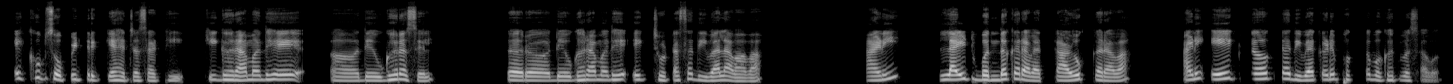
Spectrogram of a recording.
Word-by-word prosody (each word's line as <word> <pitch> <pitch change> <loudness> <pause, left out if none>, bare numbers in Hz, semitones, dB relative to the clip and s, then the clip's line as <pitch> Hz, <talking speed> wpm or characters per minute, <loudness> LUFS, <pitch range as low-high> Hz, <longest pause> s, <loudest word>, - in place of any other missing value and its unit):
एक 260 -1 -4
खूप 315 -2 -5
सोपी 230 -3 +2
ट्रिक 205 -3 -4
आहे 190 - +4
ह्याच्यासाठी, 175 - -3 0.2
की 220 - -3
घरामध्ये 215 +2 +3 0.3
अ, 175 -1 -3
देवघर 180 +5 +1
असेल. 170 -7 +1 0.8
तर 195 -2 +3 0.3
देवघरामध्ये 205 +3 0
एक 215 0 -2
छोटासा 195 +4 -3
दिवा 180 -4 0
लावावा 160 -5 -1 1.1
आणि 195 - +2 0.5
लाईट 225 +3 +6
बंद 210 +1 +4
कराव्यात 215 -9 +2
काळोख 185 +4 +3
करावा 180 -2 0 0.6
आणि 250 +6 +2
एकटक 250 +1 +3
त्या 260 - +2
दिव्याकडे 215 +1 +1
फक्त 215 +2 -9
बघत 195 -1 -5
बसावं. 180 -2 -9
205 Hz, 125 wpm, -23 LUFS, 185-225 Hz, 1.1 s, लाईट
